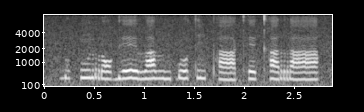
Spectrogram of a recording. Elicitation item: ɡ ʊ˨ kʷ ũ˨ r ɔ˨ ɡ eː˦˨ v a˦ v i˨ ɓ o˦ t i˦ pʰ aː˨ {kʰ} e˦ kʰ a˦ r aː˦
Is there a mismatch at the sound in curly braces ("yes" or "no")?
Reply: no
